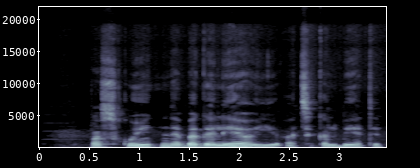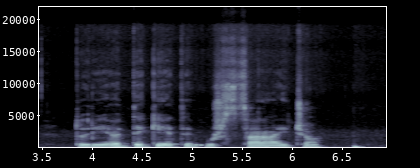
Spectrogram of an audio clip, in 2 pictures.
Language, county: Lithuanian, Kaunas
